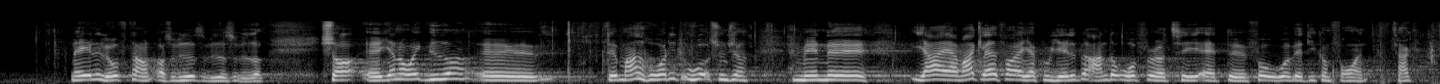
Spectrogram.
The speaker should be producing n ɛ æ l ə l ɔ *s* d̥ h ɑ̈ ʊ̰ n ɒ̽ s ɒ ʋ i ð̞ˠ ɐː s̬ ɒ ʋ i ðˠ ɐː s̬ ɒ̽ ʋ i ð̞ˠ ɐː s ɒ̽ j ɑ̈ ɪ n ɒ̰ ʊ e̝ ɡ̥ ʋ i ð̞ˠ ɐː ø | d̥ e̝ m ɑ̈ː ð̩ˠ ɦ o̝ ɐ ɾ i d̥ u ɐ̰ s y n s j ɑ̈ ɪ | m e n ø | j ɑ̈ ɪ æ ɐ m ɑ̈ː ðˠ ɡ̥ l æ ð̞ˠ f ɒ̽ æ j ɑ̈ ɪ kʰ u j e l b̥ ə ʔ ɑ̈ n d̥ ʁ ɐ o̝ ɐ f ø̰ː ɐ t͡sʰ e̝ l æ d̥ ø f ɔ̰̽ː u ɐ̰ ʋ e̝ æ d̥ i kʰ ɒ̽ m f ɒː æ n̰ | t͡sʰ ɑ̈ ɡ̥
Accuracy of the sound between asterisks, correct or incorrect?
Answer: incorrect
